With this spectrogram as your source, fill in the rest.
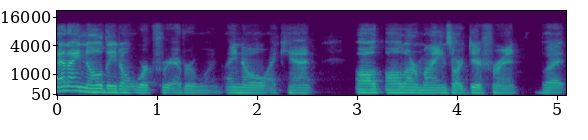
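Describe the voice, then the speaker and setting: Pitch shifts in a typical way. The delivery comes at a moderate speed. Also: man. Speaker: biology instructor. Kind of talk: lecture.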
